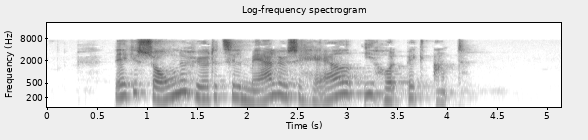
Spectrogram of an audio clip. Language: Danish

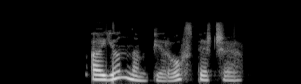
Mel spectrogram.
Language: Belarusian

